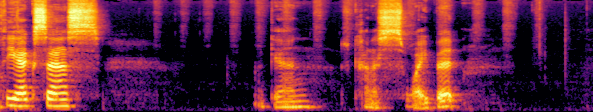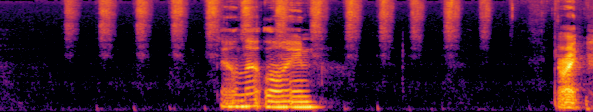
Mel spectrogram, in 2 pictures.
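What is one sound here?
A brush dabs softly on paper.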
